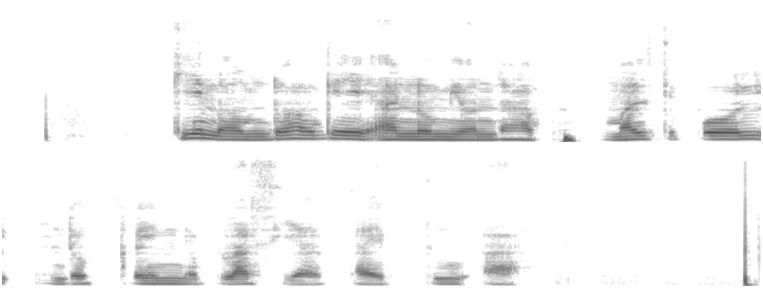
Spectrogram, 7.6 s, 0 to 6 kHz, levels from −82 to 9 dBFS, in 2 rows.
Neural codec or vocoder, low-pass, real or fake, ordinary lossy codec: none; 5.4 kHz; real; MP3, 24 kbps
